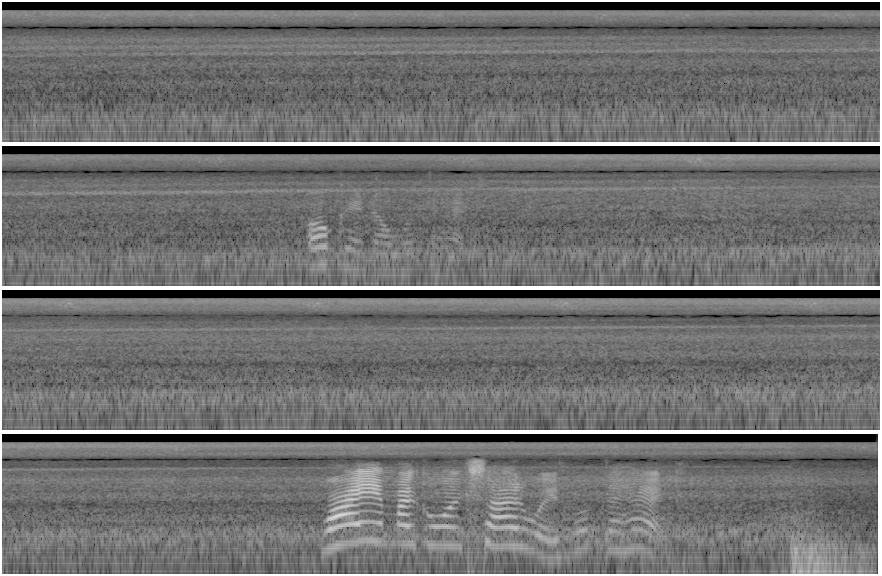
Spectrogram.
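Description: A jet engine roars steadily with a high whine that slowly rises.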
